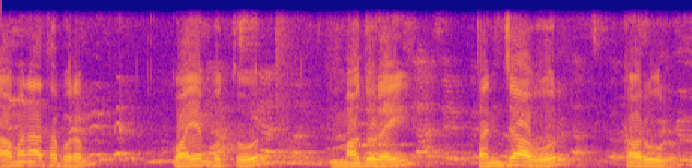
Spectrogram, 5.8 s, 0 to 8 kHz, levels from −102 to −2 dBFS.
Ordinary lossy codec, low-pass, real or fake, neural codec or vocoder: none; 7.2 kHz; real; none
